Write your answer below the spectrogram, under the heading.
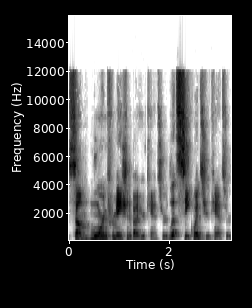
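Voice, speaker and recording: A man's somewhat breathy voice sits at a medium pitch. He talks at a moderate pace. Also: quiet background. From Canada. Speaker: medical oncologist. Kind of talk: lecture. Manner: halting, many fillers.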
